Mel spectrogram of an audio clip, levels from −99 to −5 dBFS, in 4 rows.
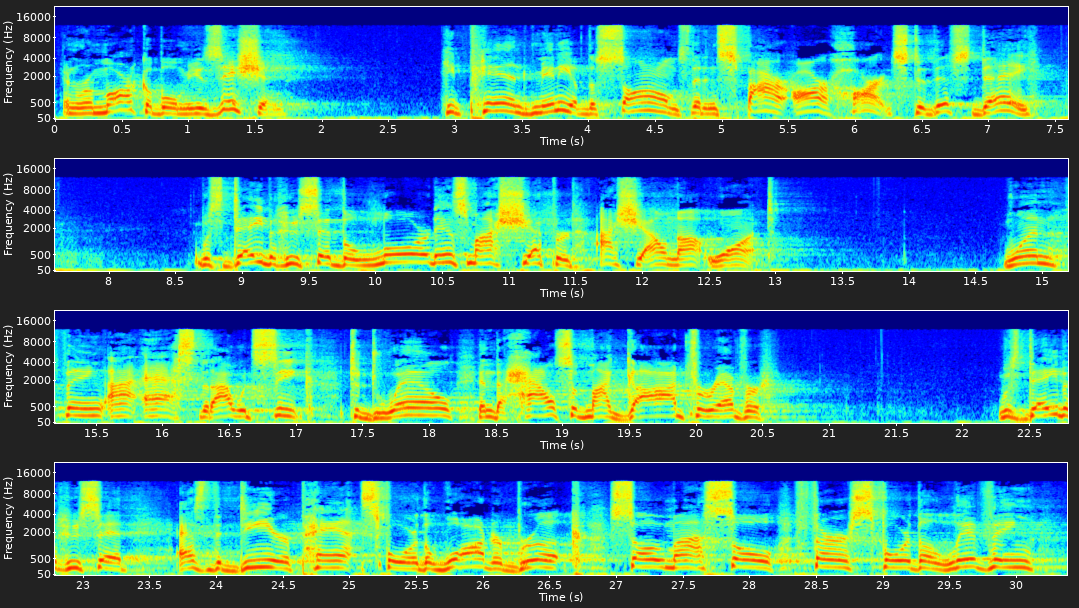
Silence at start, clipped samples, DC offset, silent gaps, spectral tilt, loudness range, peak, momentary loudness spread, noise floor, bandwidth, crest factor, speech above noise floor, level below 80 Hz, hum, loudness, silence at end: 0.05 s; under 0.1%; under 0.1%; none; -3.5 dB/octave; 5 LU; -4 dBFS; 6 LU; -56 dBFS; 12.5 kHz; 20 dB; 33 dB; -48 dBFS; none; -23 LUFS; 0 s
